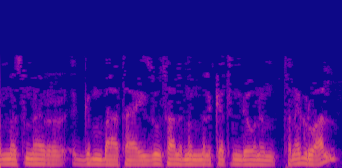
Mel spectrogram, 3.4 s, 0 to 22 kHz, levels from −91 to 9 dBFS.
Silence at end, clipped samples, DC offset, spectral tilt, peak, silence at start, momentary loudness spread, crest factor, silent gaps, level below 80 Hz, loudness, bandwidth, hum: 0.05 s; under 0.1%; under 0.1%; -9.5 dB/octave; -18 dBFS; 0 s; 4 LU; 14 dB; none; -60 dBFS; -32 LUFS; 5.8 kHz; none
